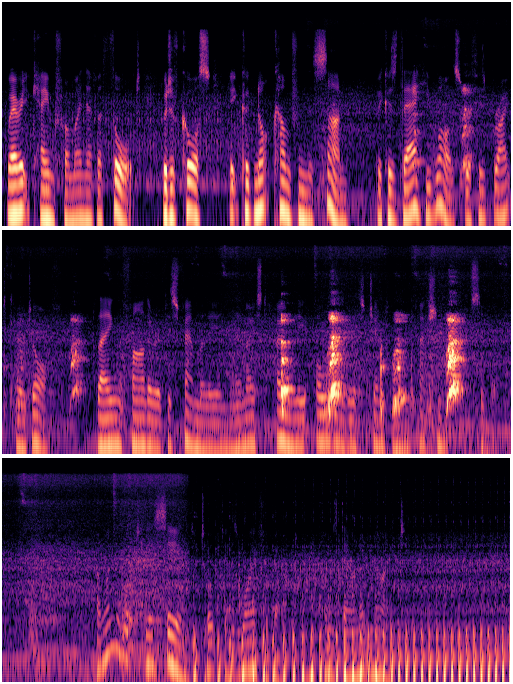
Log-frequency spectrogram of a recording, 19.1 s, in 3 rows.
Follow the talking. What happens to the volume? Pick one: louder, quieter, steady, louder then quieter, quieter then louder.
quieter.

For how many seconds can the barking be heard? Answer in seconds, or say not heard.
5 s.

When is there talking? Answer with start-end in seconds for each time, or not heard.
0.1-12.6, 13.9-17.9.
